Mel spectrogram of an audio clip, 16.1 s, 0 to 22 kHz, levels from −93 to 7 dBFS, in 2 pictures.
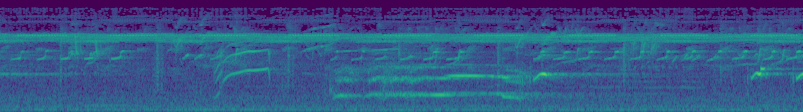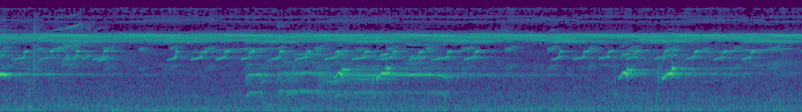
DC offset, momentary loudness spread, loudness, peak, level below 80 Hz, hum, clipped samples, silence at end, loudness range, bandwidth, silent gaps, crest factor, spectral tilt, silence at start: under 0.1%; 5 LU; -26 LUFS; -12 dBFS; -64 dBFS; none; under 0.1%; 0 s; 1 LU; 16.5 kHz; none; 18 dB; 1.5 dB/octave; 0 s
